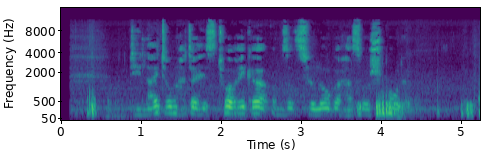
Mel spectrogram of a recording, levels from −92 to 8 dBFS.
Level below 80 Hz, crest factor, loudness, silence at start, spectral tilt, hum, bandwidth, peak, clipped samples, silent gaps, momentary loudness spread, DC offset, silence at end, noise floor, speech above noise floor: -72 dBFS; 20 dB; -29 LUFS; 0.15 s; -3 dB/octave; none; 11.5 kHz; -10 dBFS; under 0.1%; none; 14 LU; under 0.1%; 0 s; -56 dBFS; 27 dB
